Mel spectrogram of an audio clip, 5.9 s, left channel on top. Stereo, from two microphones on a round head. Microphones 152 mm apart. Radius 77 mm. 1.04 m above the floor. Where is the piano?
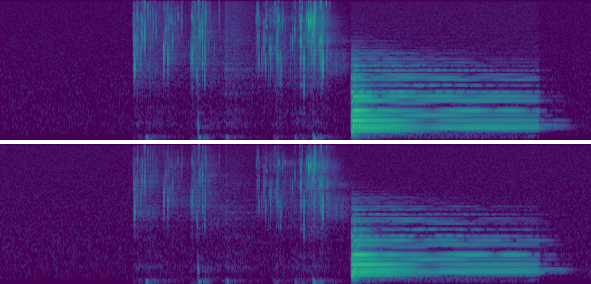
45° left (ahead or behind), 1.2 m.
